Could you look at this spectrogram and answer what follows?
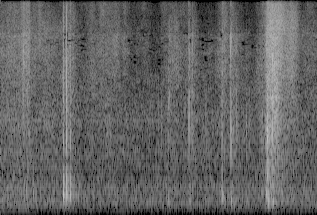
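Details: Osteopathic manipulation of the hip and knee: sharp, brief pops over quiet room noise, joint cavitation during the adjustment.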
